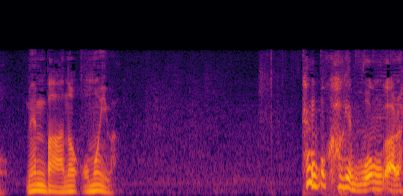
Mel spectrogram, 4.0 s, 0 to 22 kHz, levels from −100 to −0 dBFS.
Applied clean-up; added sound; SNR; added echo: none; none; none; none.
